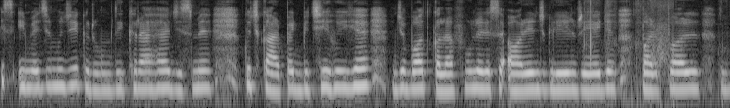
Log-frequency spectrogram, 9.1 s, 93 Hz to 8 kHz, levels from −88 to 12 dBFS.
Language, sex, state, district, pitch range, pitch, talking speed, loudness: Hindi, female, Chhattisgarh, Sukma, 200-220 Hz, 210 Hz, 170 wpm, -18 LUFS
